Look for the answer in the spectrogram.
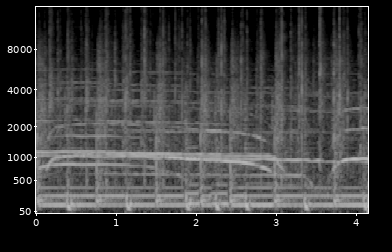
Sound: cheering and applause

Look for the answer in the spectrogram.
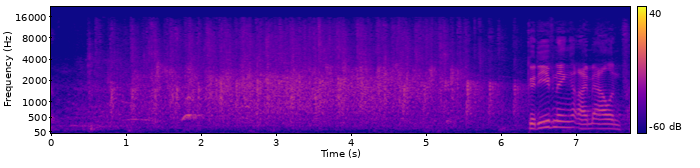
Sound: applause

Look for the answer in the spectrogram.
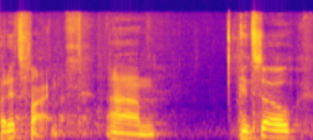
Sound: laughter

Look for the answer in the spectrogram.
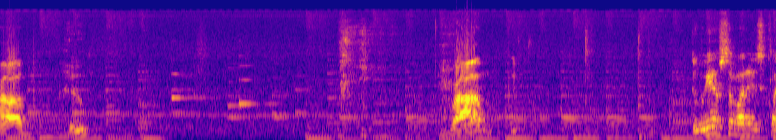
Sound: laughter

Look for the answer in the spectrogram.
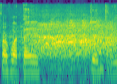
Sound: laughter

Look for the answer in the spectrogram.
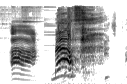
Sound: giggles

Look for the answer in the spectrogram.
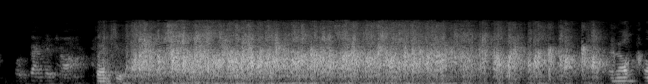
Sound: applause

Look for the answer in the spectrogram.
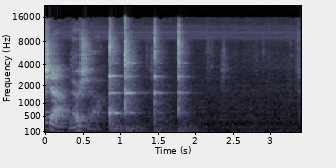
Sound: egg tapping noise

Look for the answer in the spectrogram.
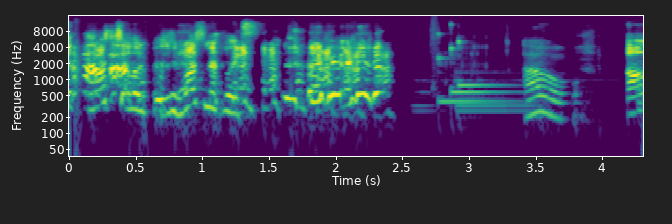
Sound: laughing

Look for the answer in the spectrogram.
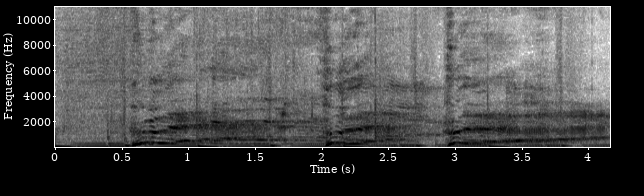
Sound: heaving

